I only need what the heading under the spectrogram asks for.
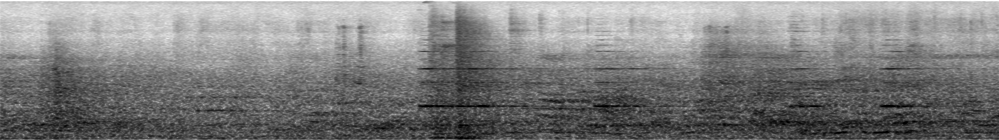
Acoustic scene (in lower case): subway station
